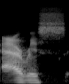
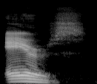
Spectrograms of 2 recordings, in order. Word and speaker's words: Ayers: That's AIRS, Air with a S for those who don't pronounce it right. Some people say Aris, Aries. It is Ayers.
